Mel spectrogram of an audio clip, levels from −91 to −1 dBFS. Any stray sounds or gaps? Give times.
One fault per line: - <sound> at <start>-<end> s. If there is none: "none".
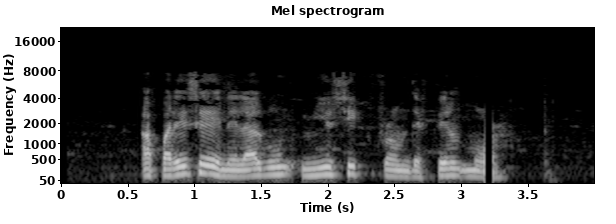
- dropout at 3.2-3.2 s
